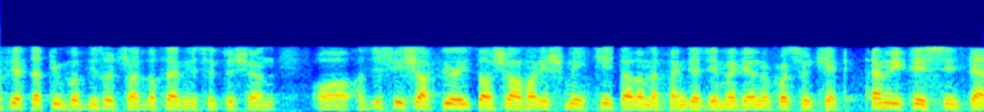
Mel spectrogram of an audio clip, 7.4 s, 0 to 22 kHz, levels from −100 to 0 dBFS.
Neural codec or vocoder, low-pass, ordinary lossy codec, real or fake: codec, 16 kHz, 0.5 kbps, FunCodec, trained on Chinese and English, 25 frames a second; 7.2 kHz; AAC, 16 kbps; fake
